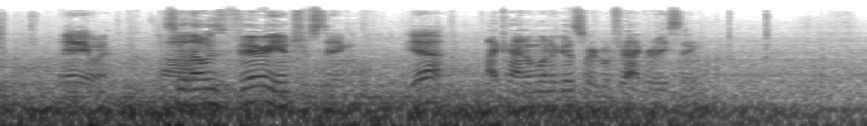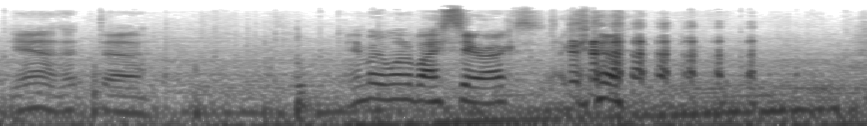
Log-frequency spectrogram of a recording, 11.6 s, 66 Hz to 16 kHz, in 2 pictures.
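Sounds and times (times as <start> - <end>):
road rumble inside a moving BMW M3: 0.0 - 11.5
speech: 1.6 - 4.9, 5.9 - 6.9, 8.1 - 11.1
laughter: 9.5 - 11.0.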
